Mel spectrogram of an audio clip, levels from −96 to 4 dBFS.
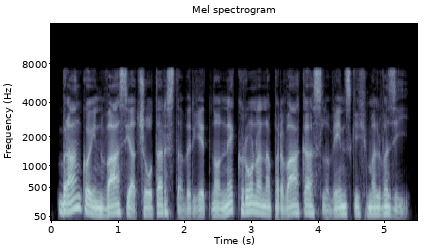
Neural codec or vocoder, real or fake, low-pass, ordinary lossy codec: none; real; 7.2 kHz; none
